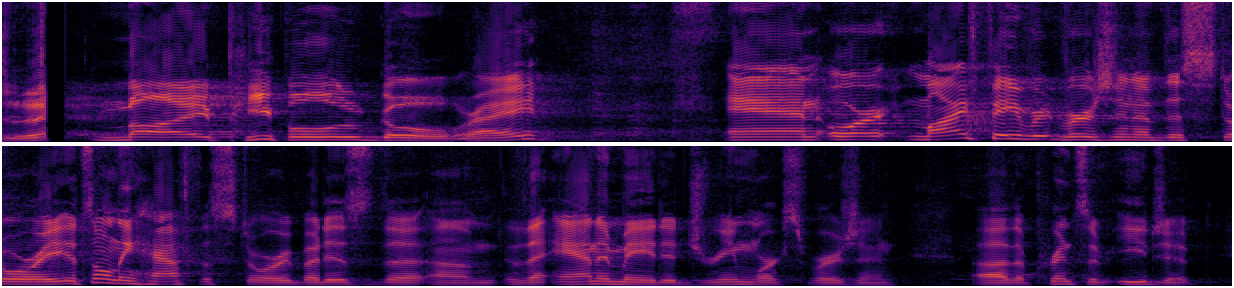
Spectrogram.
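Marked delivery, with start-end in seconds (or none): 0.0-2.2 very slow, drawn-out, every word stretched. Quoting a famous film line during a sermon: Charlton Heston voice. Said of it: "in his very Charlton Heston way says".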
